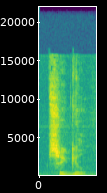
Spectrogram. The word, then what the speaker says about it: Sigil: how you spell that you say sigil not c um and there is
